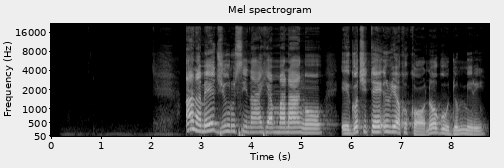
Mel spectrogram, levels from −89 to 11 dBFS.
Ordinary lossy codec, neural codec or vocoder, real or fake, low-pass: none; vocoder, 48 kHz, 128 mel bands, Vocos; fake; none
